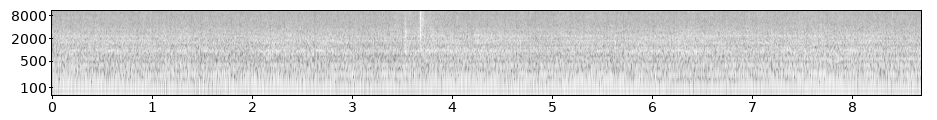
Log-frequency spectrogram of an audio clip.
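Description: Near silence: room tone with a steady low hum and one faint click about three and a half seconds in.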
